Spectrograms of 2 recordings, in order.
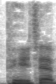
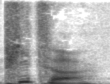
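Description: First: The name is pronounced the usual German way. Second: The name is pronounced the Dutch way, Pieter. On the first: The speaker calls it wrong. "nicht Peter" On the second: The speaker calls it right. "holländischer Name"

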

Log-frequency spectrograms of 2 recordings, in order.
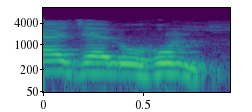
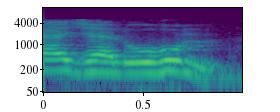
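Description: No difference in how they are said.

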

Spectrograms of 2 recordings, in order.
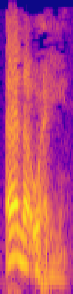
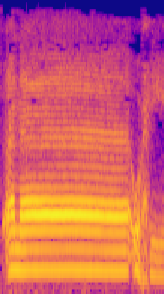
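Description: First: The final vowel of ana is kept short. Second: The final vowel of ana is held long. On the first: This is the reading of another school of reciters. "وإذا وصلها يقول أنا أحيي" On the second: This is the reading of one school of reciters. "يثبت الألف أنا أحيي"

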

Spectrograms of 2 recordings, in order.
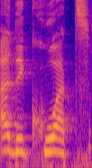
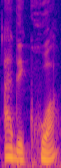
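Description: First: The final T sound is pronounced. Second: The final T sound is silent. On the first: The speaker calls it wrong. "on ne dit pas le T" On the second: The speaker calls it right. "c'est adéquat"

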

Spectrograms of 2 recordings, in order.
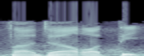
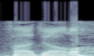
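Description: First: The word ends with a t sound and vowel. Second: The word ends with a final h sound. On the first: The word is read without stopping on it. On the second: The reader stops on this word.

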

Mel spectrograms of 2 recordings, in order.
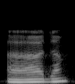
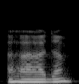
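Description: Both takes have the same delivery.

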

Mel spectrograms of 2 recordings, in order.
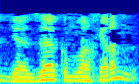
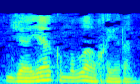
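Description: First: The second consonant is a z sound. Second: The second consonant is a y sound. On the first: The speaker calls it right. "Jangan sampai membaca jazakumullahu khairan" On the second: The speaker calls it wrong. "menjadi jaya"

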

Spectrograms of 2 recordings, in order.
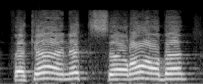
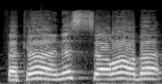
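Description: First: A clear T is heard before the S. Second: The T merges into the S sound. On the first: The speaker calls it right. "تحاول أن تظهر التاء ولا تدغمها" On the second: The speaker calls it wrong. "فلا تقول"

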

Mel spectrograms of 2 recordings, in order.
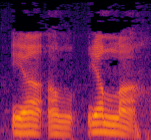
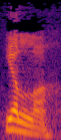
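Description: First: A glottal stop separates ya from Allah. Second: Ya runs straight into Allah without a stop. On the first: "القطع" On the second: "والوصل"

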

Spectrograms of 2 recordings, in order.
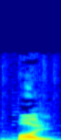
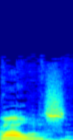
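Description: First: The name ends without an s sound. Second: The name ends with an s sound. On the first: The speaker calls it wrong. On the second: The speaker calls it right. "Es Pauls"

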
